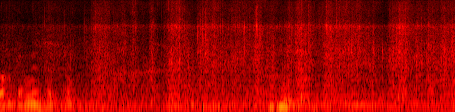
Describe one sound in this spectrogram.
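A thin plastic bag crinkles and rustles in someone's hands.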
